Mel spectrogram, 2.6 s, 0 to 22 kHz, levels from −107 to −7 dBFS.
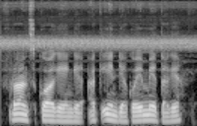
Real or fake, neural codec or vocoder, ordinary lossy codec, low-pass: real; none; none; none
